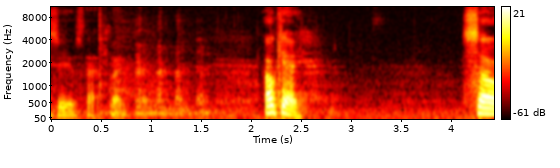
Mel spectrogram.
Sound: laughter

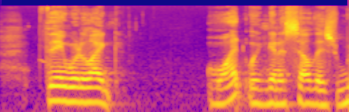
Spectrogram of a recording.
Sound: none

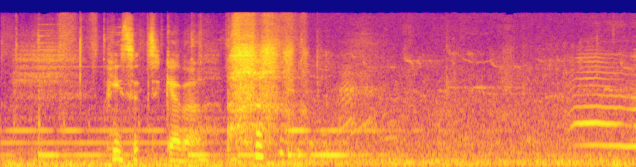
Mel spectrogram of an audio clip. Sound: laughs

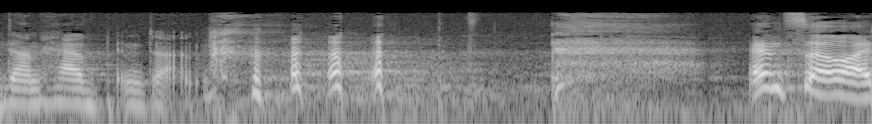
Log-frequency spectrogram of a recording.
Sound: Kamala laughs

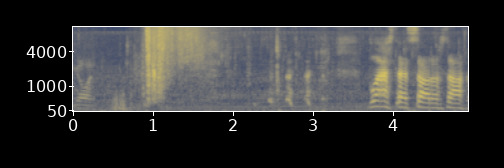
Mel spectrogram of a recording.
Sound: water sloshing

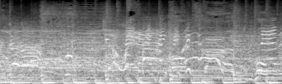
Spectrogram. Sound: Nancy screeching

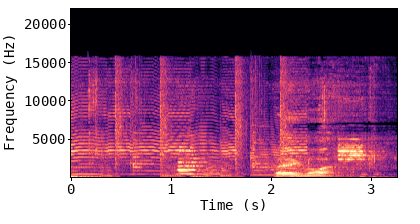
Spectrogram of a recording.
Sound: car horn

